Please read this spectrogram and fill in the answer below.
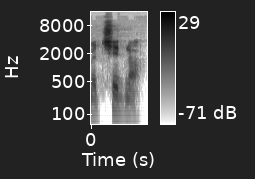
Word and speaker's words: echidna: I like to call them echidna because that's how it's spelt.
